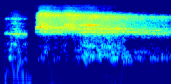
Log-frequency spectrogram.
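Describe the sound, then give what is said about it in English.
A short breathy onset, then a long, steady "shh" exhalation hissing for about two seconds, made while pushing the belly out, fading slightly toward the end. No talking. “As you make the sound on the exhalation.”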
